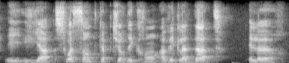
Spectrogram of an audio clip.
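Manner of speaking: usual speaking voice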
